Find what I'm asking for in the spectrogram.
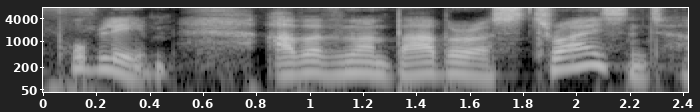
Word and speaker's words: Streisand: weil Siri hat es bis vor ein paar Monaten mit Z ausgesprochen und nicht mit S wie Sand. Das heißt ja Barbara Streisand, wie der Sand am Strand.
